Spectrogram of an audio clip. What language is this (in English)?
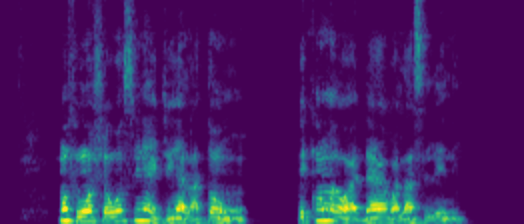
Yoruba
